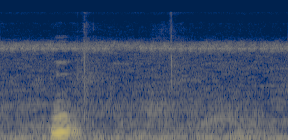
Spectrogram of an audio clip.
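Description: Faint, steady high-pitched background noise, with one short spoken word about half a second in.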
